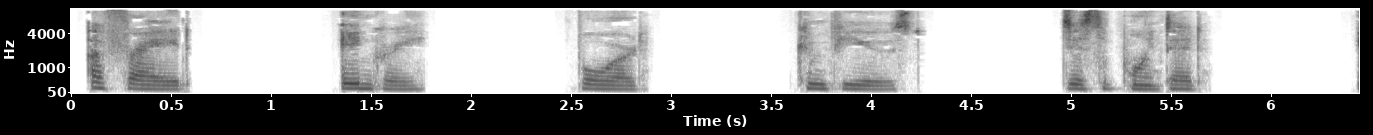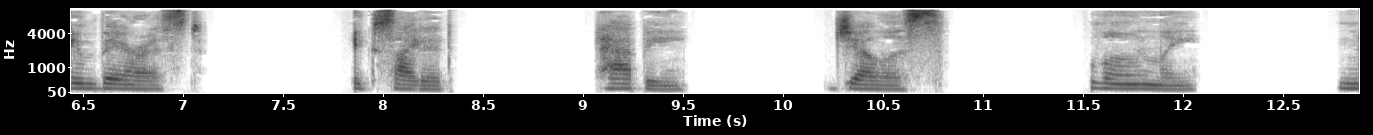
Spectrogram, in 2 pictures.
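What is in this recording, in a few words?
American; emotions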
